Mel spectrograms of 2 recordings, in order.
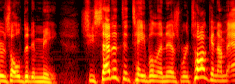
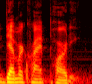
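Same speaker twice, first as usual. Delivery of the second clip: normal talking voice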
